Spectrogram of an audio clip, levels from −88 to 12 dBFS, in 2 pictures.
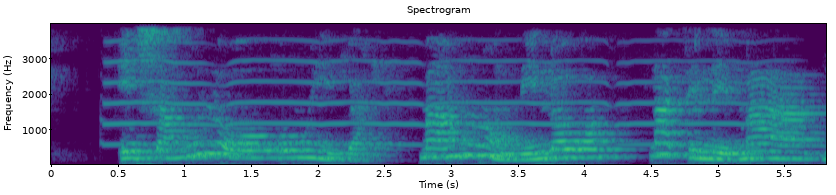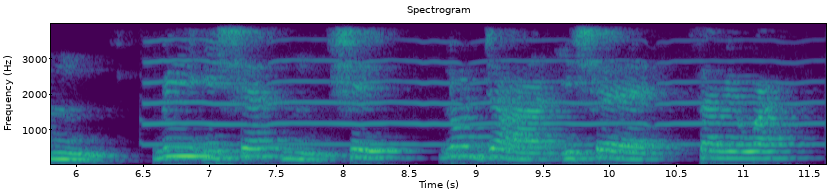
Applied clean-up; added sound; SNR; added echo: none; Trumpet; 16 dB; reverberation time 0.7 s.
